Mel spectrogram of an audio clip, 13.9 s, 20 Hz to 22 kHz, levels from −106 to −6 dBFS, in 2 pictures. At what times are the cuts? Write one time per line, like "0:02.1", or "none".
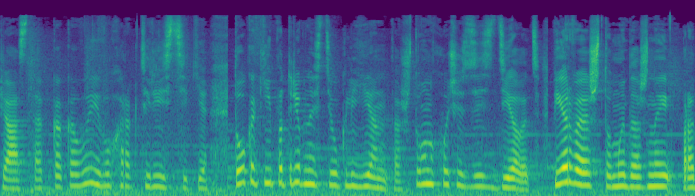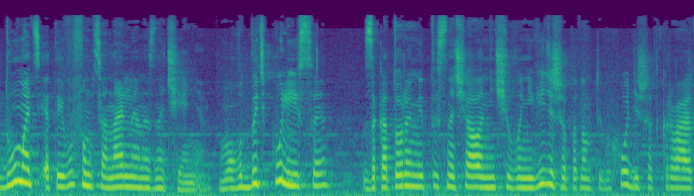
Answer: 0:02.3
0:05.5
0:09.0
